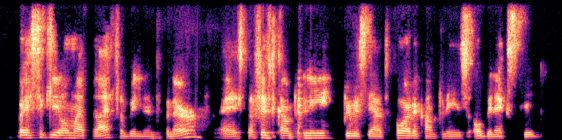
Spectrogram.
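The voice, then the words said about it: Israeli-accented English. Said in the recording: “originally from Israel. This is a beautiful accent”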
